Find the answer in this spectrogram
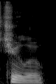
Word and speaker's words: Cthulhu: What, Cthulhu? It's great. Cthulhu? No, nobody knows how to say it. Nobody knows how to say it. Chulu. It's Chulu. I like that.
